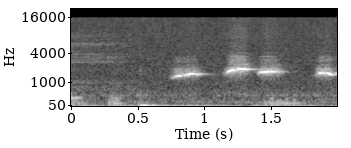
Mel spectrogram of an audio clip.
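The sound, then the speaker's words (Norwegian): A short whistled tune of four clear, sustained notes in a distinctive melodic pattern, prominent over faint low background rumble, with no talking; a TV series character's signature whistle, heard as he comes around a corner with a shotgun. “Den der plystringa når han kommer rundt i serien der, kommer rundt hjørnet med, med shotgun.”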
